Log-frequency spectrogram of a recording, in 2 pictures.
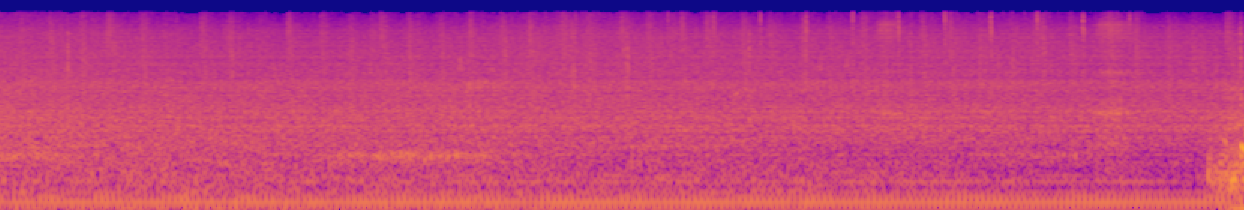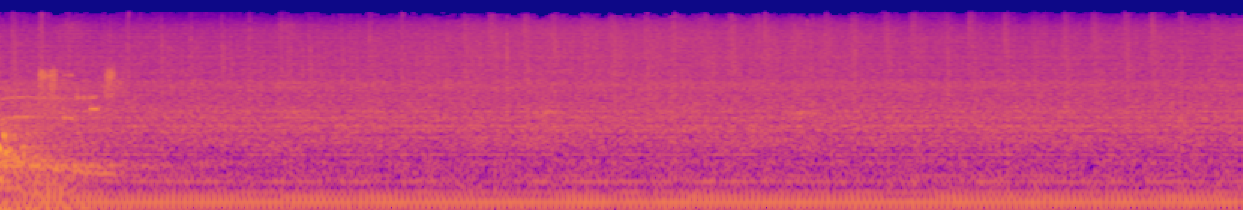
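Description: Footsteps rustle through foliage in a video game.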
